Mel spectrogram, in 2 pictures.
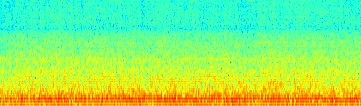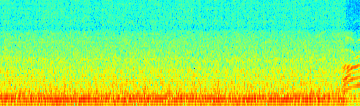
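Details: Homemade side-by-side with new hardened heavy-duty axles and an added driveshaft support bearing to cure vibration, though slight shaft wobble remains: an even engine drone and steady driveline hum with no knocking or clunk. The driveshaft is running smoothly.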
